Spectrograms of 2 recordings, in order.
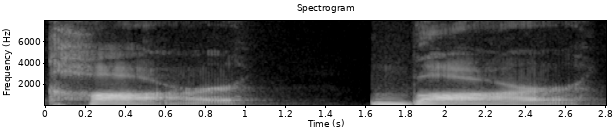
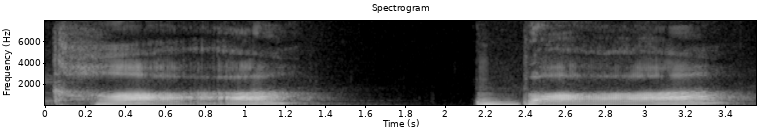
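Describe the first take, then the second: First: It is said in an American accent, R pronounced. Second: It is said in a British accent, R silent.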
